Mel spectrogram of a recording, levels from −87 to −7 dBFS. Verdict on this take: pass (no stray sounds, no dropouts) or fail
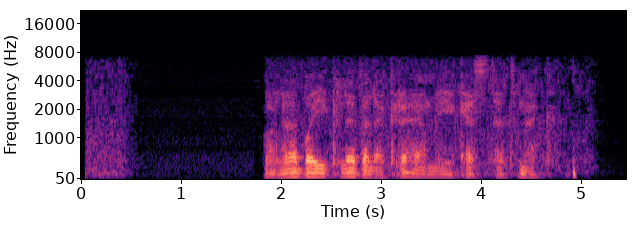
pass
